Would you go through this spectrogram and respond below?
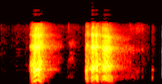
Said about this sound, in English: Clear my throat there. That wasn't the power. That was actually clearing my throat.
